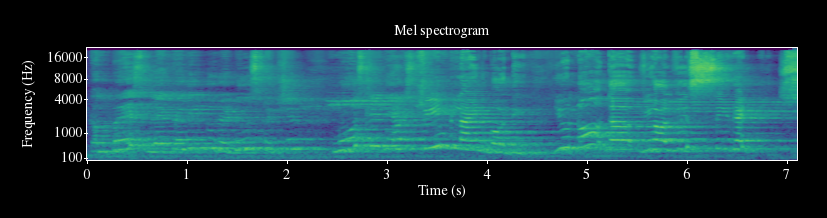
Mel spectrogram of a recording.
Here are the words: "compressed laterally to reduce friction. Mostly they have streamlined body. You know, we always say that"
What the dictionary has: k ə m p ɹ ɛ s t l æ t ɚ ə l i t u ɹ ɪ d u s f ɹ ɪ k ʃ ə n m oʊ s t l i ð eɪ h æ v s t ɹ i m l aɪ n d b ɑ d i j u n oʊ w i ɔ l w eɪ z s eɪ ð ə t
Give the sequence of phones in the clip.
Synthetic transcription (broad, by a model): k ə m p ɹ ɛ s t l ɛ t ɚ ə l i t u ɹ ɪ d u s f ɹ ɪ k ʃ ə n m oʊ s t l i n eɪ s t ɹ i m l aɪ n d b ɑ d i j u n oʊ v i ɔ l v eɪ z s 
